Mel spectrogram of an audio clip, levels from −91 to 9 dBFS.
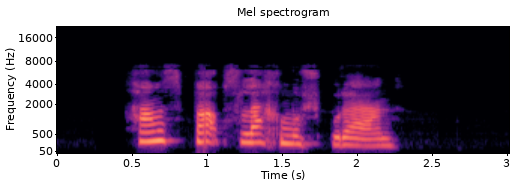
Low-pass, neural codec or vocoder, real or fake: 7.2 kHz; none; real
